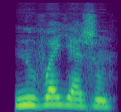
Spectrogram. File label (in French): "nous voyageons", frances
